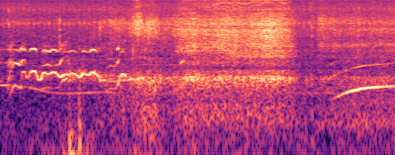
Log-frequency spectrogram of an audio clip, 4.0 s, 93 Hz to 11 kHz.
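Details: Pack of sixteen timber wolves at roughly 700 yards on a hillside in Wrangell-St Elias National Park, southeastern Alaska, in September 2018, phone recording through a spotting scope. Layered wavering howls, a short thump, then one long rising howl near the end.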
